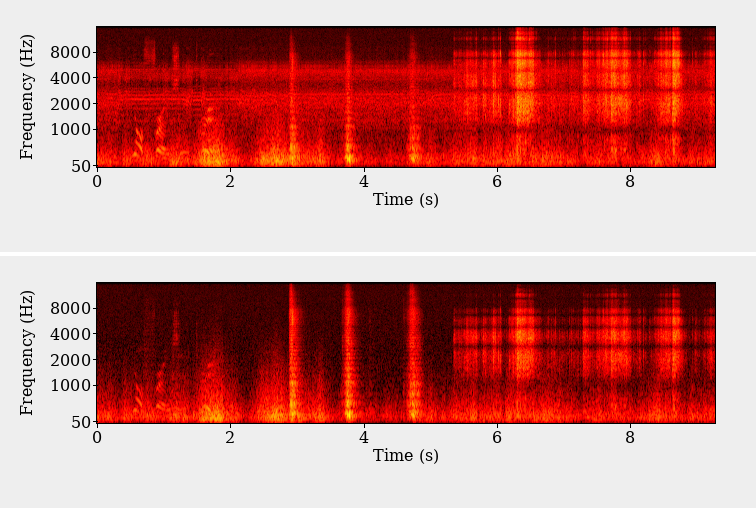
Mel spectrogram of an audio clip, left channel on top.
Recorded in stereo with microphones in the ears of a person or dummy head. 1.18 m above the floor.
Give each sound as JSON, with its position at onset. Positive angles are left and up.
{"t": 0.5, "sound": "a man speaking", "side_deg": 40}
{"t": 2.9, "sound": "a whoosh", "side_deg": -40}
{"t": 5.3, "sound": "tearing paper", "side_deg": 40}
